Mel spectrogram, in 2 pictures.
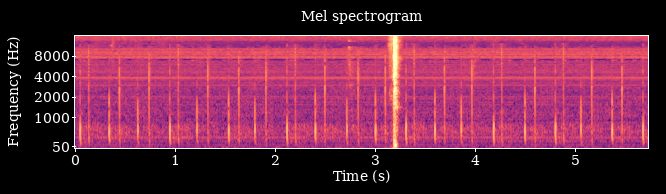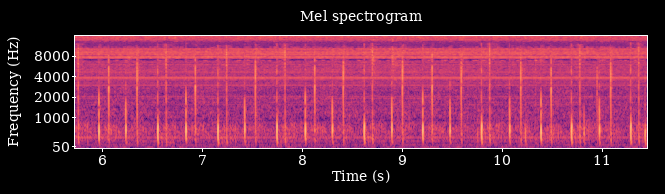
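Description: Footsteps tap quickly and steadily on a hard tiled floor.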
